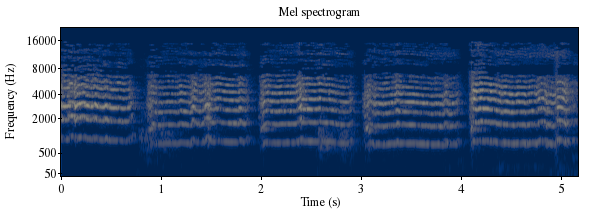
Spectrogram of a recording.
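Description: Toy poodle wailing in a run of five long, high-pitched cries, each about a second long with short breaks between, protesting as its nails are clipped.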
